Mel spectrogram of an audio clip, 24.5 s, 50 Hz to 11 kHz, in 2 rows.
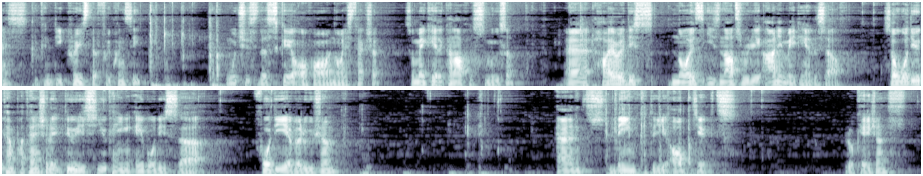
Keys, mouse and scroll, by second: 1.3-4.3 drag, 6.4-7.5 middle drag, 7.5 g, 12.2-13.8 middle drag, 13.8 click, 15.4-18.4 drag, 18.5 ctrl+a, 22.1-23.8 middle drag.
